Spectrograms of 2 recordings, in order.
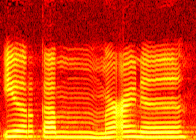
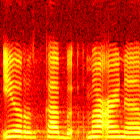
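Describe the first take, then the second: First: The b merges into a doubled m sound. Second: A separate b sound is heard before ma'ana. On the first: The speaker calls it right. "tetapi irkam ma'ana" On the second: The speaker calls it wrong. "Bukan ir irkab ma'ana, bukan ya akhwat"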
